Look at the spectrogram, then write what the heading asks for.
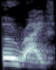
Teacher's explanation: Alors, bien préciser qu'on ne dit pas arrive, mais arrive. Donc là, le A se prononce avec le son schwa, le fameux son incontournable en anglais. Et ensuite, le I se prononce I, ce qui est normal puisque c'est le son de l'alphabet anglais pour la lettre I.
